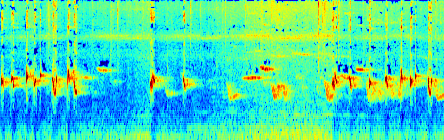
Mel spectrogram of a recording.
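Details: Aggressive Yellow-vented bulbul, known locally as trucukan, singing in rapid 'ropel' style used to coax other birds into song: clustered bright chirps and short warbled whistles, a softer middle section, then a renewed quick burst of notes.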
